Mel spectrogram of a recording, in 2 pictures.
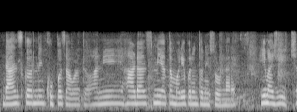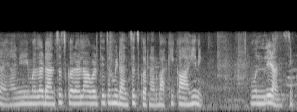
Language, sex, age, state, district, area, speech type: Marathi, female, 18-30, Maharashtra, Akola, rural, spontaneous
